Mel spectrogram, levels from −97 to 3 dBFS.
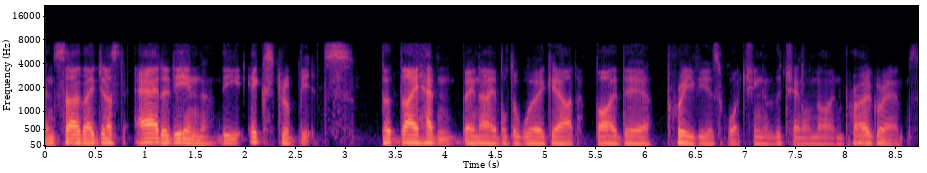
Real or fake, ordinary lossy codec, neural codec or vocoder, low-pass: fake; Opus, 32 kbps; vocoder, 22.05 kHz, 80 mel bands, WaveNeXt; 7.2 kHz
